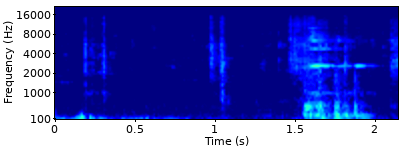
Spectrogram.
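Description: A small knife scraping and clicking against a small fish as it is cleaned by hand, with light metallic clinks: a few faint ticks in the first second, then a louder, brief scratchy burst near the end.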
